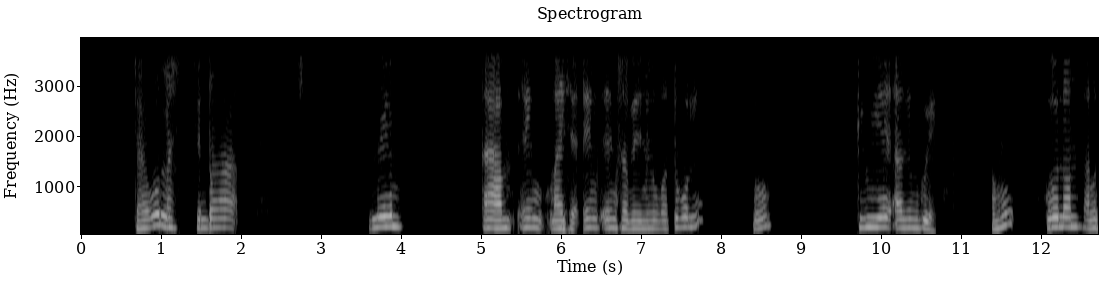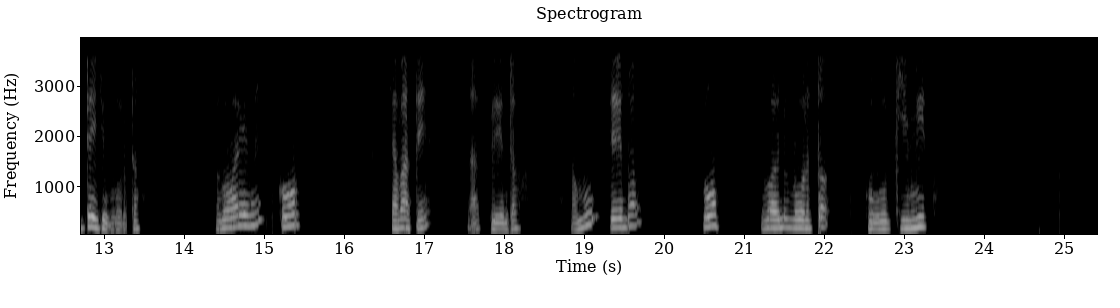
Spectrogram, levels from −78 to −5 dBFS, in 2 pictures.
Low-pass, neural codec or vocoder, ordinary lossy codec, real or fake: 3.6 kHz; codec, 16 kHz in and 24 kHz out, 1.1 kbps, FireRedTTS-2 codec; none; fake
